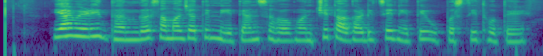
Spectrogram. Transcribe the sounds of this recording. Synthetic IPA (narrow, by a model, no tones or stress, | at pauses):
jaʋeɭiːd̪ʱənɡəɾsəmad͡ʑat̪iːlnet̪jansəɦəʋəɲt͡ɕit̪aɡaɽit͡senet̪eupəst̪ʰit̪ɦot̪e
